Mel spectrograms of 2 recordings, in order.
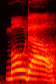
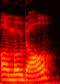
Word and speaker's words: modal: Dy cotton model modal modal modal die cotton modal I said it wrong he literally typed Mo mod doll dude why is it D fine mod doll I said it wrong again okay I'm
